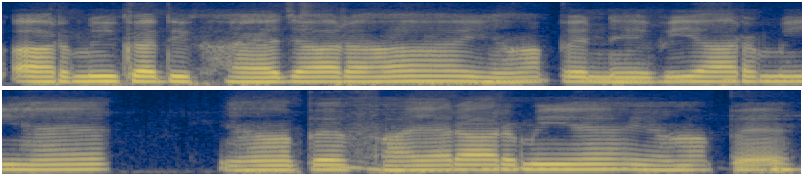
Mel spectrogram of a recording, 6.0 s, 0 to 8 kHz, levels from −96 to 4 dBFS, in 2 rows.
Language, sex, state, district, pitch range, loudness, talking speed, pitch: Hindi, male, Bihar, Vaishali, 165-180 Hz, -17 LUFS, 190 wpm, 175 Hz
